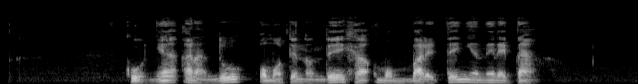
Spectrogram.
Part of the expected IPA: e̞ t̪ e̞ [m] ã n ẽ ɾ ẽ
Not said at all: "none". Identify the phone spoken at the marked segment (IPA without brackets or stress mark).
ɲ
